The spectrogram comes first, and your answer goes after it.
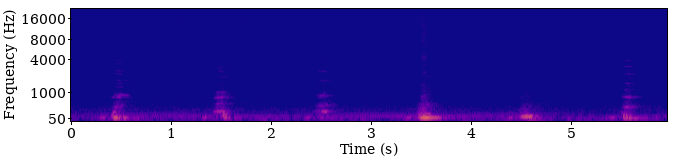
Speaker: Uh I would say it is a defect in bulk erasing the tape. Usually people call it spokes. You see it happens once every revolution of the tape.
